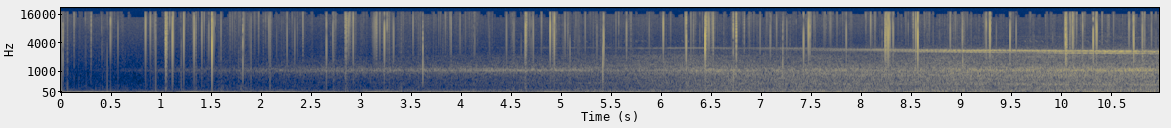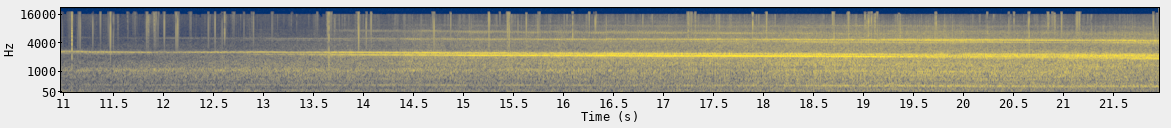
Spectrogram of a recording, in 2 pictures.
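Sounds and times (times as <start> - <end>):
Viscount aircraft landing: 5.8 - 21.9.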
